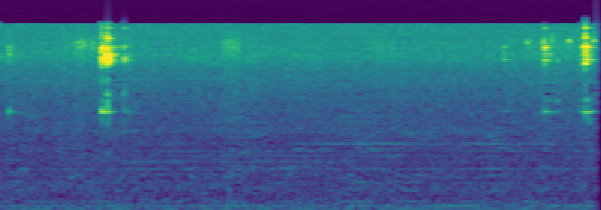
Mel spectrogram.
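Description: A glass jar clinking against the rim of a glass simmering pot as lemon pieces and dried herbs are tipped out of it: one sharp, ringing clink about three-quarters of a second in and a fainter one near the end, over a low steady background.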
